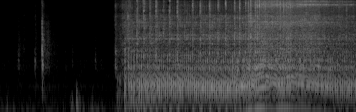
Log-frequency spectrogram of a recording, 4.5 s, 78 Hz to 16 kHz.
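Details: Stihl MS170 chainsaw, a roadside find started for the first time in years with a filthy, uncleaned carburettor. A pull, then it catches and settles into a steady buzzing two-stroke run that picks up slightly: normal running.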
